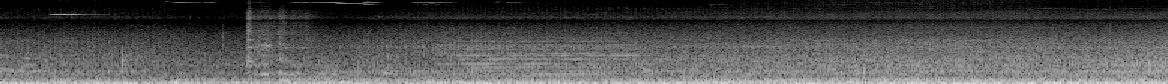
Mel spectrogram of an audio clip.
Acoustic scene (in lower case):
street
